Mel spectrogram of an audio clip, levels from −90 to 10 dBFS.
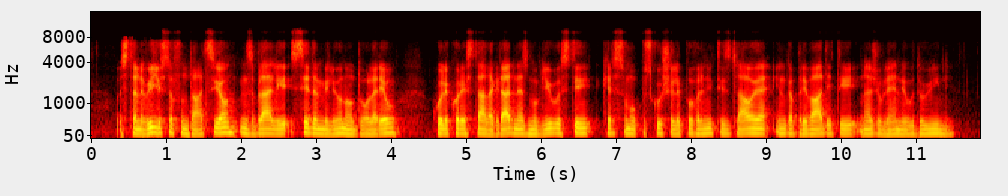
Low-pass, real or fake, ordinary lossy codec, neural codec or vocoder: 7.2 kHz; fake; Opus, 24 kbps; codec, 16 kHz, 0.7 kbps, FocalCodec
